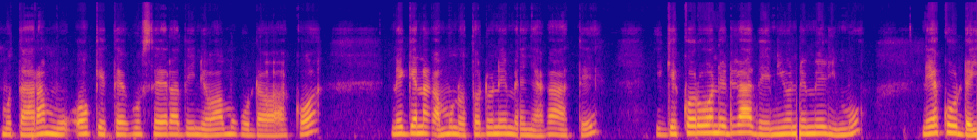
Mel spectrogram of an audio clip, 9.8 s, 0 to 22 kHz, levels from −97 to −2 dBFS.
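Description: A speech recording with two kinds of dropout. Blocks of digital silence hit at 1.50 s, between "mũtaaramu okĩte" and "thĩiniĩ wa mũgũnda wakwa", then at 5.18 to 5.20 s, and at 7.96 to 8.00 s, before "nĩ mĩrimũ". The audio cuts out and back with no fade. The first, about 12 ms, fits a missed 512-sample buffer. The second fits a 1024-sample one. The third lasts about 35 ms. A burst of packet loss runs from 4.24 to 4.32 s, just before "mũno tongũ". The receiver stretches the last sound for about 70 ms as a fading buzz or hiss. Another 70 ms of speech is simply gone when playback resumes.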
